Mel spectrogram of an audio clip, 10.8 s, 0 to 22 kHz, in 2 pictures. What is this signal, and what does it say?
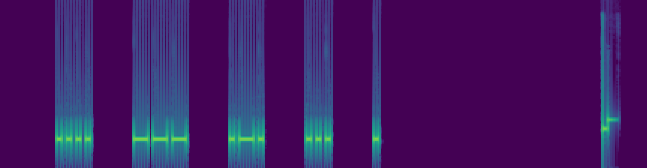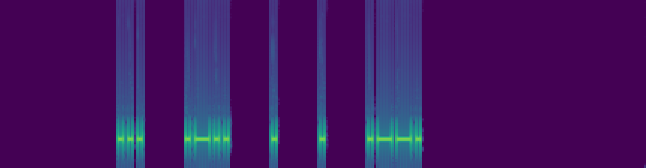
Morse code, heard as a keyed tone, about 30 wpm, spaced as for 17 wpm, 700 Hz. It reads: HORSE SLEEP
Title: 3x Character Spacing - Top 500 Words - 30wpm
